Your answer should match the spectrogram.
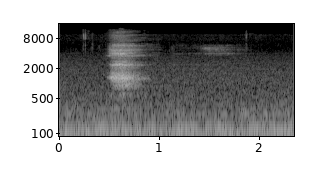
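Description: A woman's short, breathy sigh about half a second in, over a low steady room hum, with a few faint laptop keyboard clicks.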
